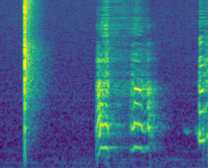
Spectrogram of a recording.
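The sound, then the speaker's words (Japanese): A single sharp, loud slap across the face cracks out near the start, followed by a brief quiet pause and then other sounds. “ビンタされ続けろよ”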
